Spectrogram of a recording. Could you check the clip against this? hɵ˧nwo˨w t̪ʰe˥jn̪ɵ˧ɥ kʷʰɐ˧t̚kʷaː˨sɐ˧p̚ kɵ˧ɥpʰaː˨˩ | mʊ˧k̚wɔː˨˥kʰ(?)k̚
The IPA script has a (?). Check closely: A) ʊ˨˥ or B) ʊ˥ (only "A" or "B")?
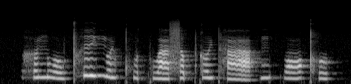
A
